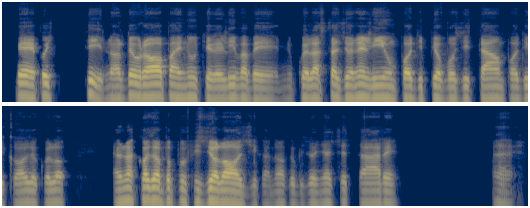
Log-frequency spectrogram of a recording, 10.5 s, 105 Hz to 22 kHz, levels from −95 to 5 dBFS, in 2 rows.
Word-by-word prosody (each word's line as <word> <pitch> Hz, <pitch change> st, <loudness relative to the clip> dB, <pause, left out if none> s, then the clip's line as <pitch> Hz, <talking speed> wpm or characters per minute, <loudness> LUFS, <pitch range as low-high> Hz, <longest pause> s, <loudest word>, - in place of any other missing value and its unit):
Beh, 145 Hz, -3 st, +5 dB
poi 145 Hz, -1 st, +1 dB, 0.3 s
sì, 155 Hz, -9 st, +1 dB
nord 125 Hz, +3 st, -4 dB
Europa 140 Hz, -1 st, +5 dB
è 130 Hz, -, +2 dB
inutile, 125 Hz, -2 st, -1 dB
lì, 130 Hz, +2 st, -2 dB
vabbè, 115 Hz, -4 st, -2 dB
quella 130 Hz, +1 st, +2 dB
stagione 130 Hz, +4 st, +2 dB
lì, 130 Hz, +1 st, +3 dB
un 125 Hz, -3 st, -2 dB
po' 125 Hz, +2 st, +2 dB
di 120 Hz, -1 st, -9 dB
piovosità, 120 Hz, 0 st, -1 dB
un 125 Hz, -, -2 dB
po' 120 Hz, +1 st, -5 dB
di 125 Hz, 0 st, -8 dB
cose. 120 Hz, 0 st, -5 dB
Quello 125 Hz, +1 st, -5 dB, 0.4 s
è 130 Hz, -, -6 dB
una 140 Hz, +1 st, +1 dB
cosa 145 Hz, -1 st, +4 dB
proprio 135 Hz, 0 st, -5 dB
fisiologica, 120 Hz, -4 st, +2 dB
no, 115 Hz, 0 st, -11 dB
che 115 Hz, -, -13 dB
bisogna 115 Hz, +2 st, -10 dB
accettare. 120 Hz, 0 st, -6 dB, 0.9 s
Eh. -, -, -14 dB
125 Hz, 175 wpm, -27 LUFS, 120-130 Hz, 0.9 s, Beh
